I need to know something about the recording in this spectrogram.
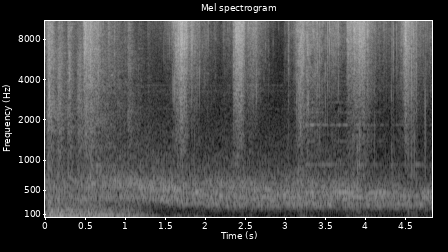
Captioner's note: grass crunching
